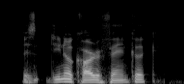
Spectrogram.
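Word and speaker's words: Pfankuch: And so I thought it was Fonuch, you know, I thought it was like German or something.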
